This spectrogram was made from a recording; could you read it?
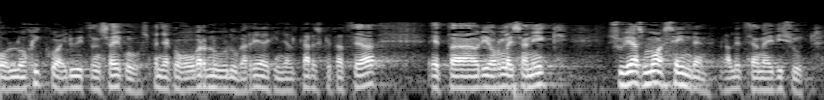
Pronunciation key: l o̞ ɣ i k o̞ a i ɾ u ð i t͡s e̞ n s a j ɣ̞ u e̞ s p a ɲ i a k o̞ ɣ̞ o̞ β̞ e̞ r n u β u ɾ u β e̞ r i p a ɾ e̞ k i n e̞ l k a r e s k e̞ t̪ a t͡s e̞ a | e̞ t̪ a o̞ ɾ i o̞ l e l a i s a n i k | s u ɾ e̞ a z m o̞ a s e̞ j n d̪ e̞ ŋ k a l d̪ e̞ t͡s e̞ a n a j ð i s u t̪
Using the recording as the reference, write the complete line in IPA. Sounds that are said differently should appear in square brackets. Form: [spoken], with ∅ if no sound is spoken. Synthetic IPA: l o̞ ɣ i k o̞ a i ɾ u ð i t͡s e̞ n s a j ɣ̞ u e̞ s p a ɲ i a k o̞ ɣ̞ o̞ β̞ e̞ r n u β u ɾ u β e̞ r i [∅] a ɾ e̞ k i n e̞ l k a r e s k e̞ t̪ a t͡s e̞ a | e̞ t̪ a o̞ ɾ i o̞ [r] e l a i s a n i k | s u ɾ e̞ a z m o̞ a s e̞ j n d̪ e̞ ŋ [ɡ] a l d̪ e̞ t͡s e̞ a n a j ð i s u t̪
